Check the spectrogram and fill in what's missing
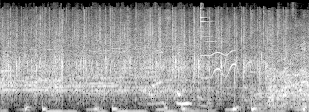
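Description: Studio audience on a Marathi TV dance show clapping in a steady, dense wave of applause that lasts throughout, with a voice talking over it.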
